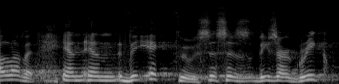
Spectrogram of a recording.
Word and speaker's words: ichthus: i'm hungry i love it and and the ichthus this is these are greek words each of these this word exoi it's called it's pronounced ichthus each one of those has a meaning but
